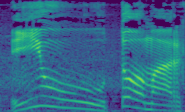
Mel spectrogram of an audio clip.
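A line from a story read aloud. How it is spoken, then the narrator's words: Shouted to attract attention. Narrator (Russian): крикнул Мануэль, чтобы привлечь внимание быка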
